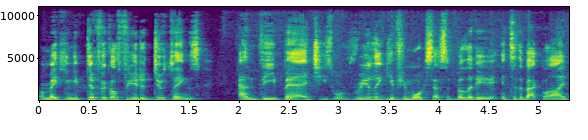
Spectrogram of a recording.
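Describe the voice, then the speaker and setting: Very fast and somewhat breathy, a man speaks at a fairly high pitch with lively intonation. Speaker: game coach. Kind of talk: coaching review of gameplay footage. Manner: thinking aloud, hesitant at times.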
